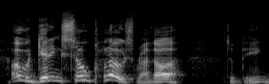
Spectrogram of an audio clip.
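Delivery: usual speaking voice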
